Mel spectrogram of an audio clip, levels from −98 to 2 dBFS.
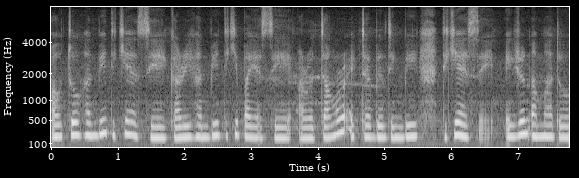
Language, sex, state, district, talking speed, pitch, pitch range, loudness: Nagamese, female, Nagaland, Dimapur, 170 wpm, 205 Hz, 190-225 Hz, -16 LUFS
